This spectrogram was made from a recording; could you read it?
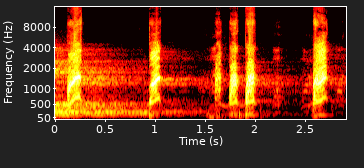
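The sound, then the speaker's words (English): A person squawks like an agitated chicken, letting out five loud, harsh clucking cries in an uneven burst, with a low hum underneath. “You're an angry chicken. You're angry.”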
